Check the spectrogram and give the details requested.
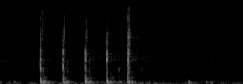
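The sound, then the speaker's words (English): Five sharp knocks on a door in a quick, even sequence, fairly loud, followed by a brief quiet tail with no voices. “What does He end with? Knock.”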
